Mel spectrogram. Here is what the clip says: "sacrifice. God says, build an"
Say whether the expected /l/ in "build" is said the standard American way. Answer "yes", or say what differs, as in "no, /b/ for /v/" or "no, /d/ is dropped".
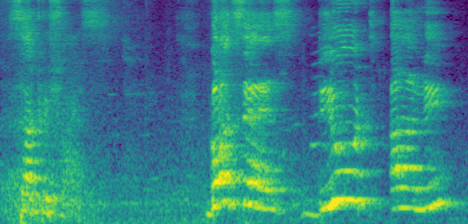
no, /l/ is dropped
